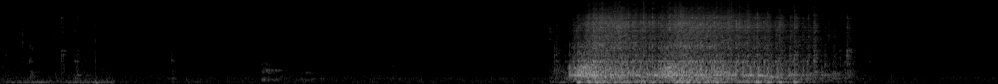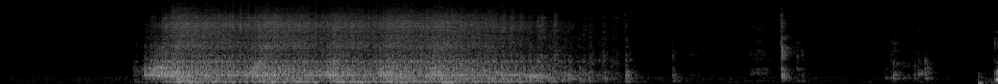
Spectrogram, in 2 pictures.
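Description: A sewing machine runs two sustained bursts of rapid stitching through a double-folded blouse piece, each lasting several seconds with quiet pauses and small handling clicks between.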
